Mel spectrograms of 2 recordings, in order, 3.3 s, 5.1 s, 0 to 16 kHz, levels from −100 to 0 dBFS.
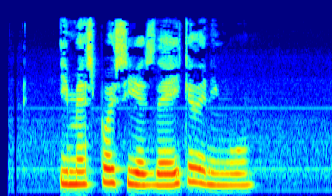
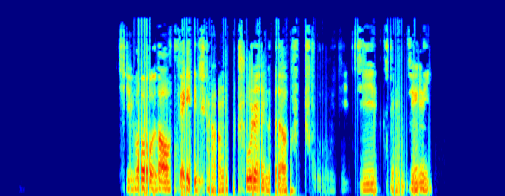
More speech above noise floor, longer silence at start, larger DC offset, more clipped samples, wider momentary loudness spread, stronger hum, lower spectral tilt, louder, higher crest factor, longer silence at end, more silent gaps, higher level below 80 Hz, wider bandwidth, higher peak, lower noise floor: second, 39 dB vs over 69 dB; second, 0.6 s vs 1.2 s; neither; neither; second, 10 LU vs 15 LU; neither; about the same, -4.5 dB/octave vs -5 dB/octave; about the same, -21 LUFS vs -21 LUFS; about the same, 16 dB vs 20 dB; about the same, 0.8 s vs 0.75 s; neither; second, -76 dBFS vs -46 dBFS; about the same, 11.5 kHz vs 11.5 kHz; second, -6 dBFS vs -2 dBFS; second, -59 dBFS vs under -90 dBFS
